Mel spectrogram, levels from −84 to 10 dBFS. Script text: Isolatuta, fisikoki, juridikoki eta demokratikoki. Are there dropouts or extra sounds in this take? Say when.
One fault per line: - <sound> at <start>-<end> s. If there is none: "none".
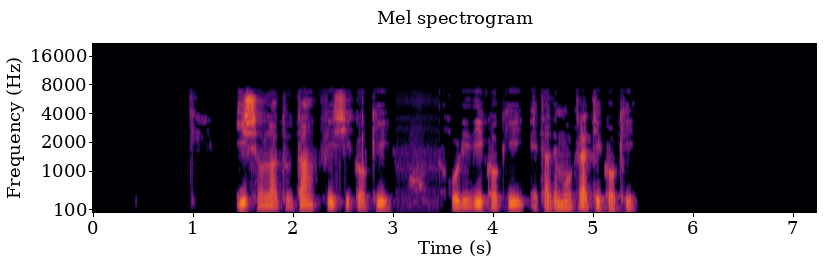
- bark at 3.1-3.4 s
